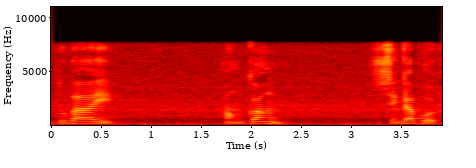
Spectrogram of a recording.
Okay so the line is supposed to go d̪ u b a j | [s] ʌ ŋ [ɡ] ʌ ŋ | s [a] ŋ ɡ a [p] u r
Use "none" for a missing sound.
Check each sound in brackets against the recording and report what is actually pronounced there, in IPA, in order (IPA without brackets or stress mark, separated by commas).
h, k, i, p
